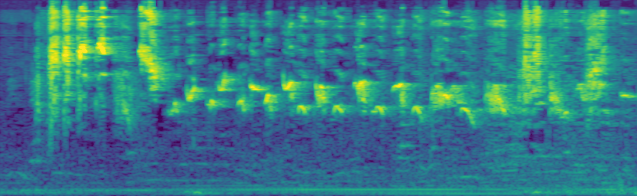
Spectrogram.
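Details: Greater green leafbird (cucak ijo) in full, vigorous song: a continuous, varied stream of bright whistles and chirps that rise and fall, delivered rapidly for several seconds, with some harsher squeaky notes near the start.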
